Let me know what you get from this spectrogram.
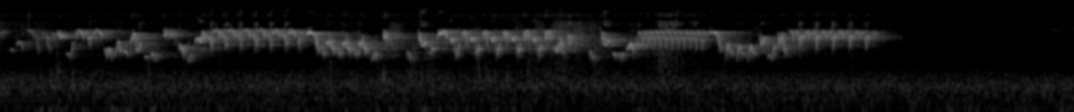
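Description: A small songbird singing one long, high song made of rapid trills that keep shifting up and down in pitch, stopping about six and a half seconds in.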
